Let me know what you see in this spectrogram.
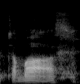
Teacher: It was never supposed to be pronounced with a TH sound. It was not supposed to be Thomas.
